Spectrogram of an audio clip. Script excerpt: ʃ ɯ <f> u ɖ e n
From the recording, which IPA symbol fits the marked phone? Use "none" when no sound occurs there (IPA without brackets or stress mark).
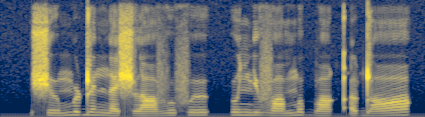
m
